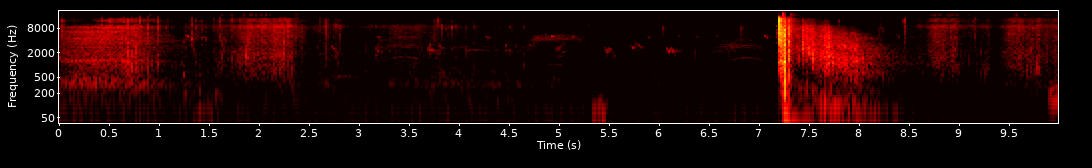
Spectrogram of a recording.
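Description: A single sharp flintlock gunshot fired with homemade ammonium nitrate black powder, a loud close crack followed by a rushing trailing rumble, set between quiet outdoor stretches with faint bird calls and light rustling.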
